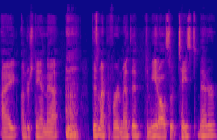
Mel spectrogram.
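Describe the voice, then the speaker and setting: This man has an ordinary speaking voice with medium pitch. He talks fairly slowly with fairly even intonation. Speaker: home cooking tutorial host. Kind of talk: casual talk to camera.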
